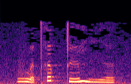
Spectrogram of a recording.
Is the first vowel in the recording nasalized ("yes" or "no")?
no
